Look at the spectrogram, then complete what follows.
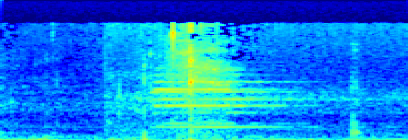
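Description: A car horn honks right outside, one sustained blare lasting under a second, muffled over a low background rumble, with no one talking.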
